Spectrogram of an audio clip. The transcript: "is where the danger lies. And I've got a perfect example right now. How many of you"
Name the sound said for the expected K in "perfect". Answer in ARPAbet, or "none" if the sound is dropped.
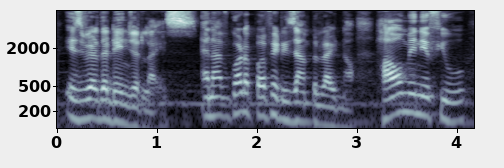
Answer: K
